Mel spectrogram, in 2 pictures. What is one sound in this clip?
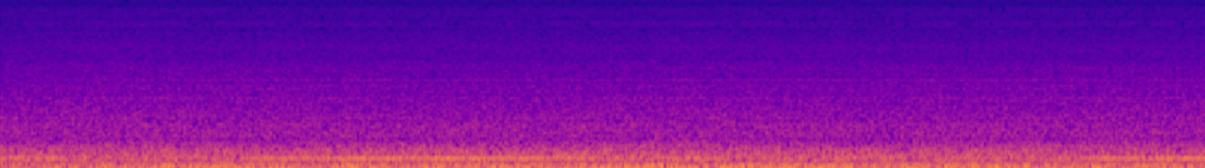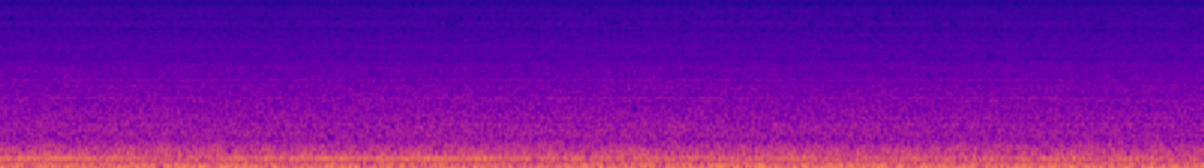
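Jet engines hum and rumble steadily as an airliner taxis.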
